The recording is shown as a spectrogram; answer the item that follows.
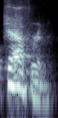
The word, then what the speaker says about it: Catherine: Or Catherine, two syllables.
